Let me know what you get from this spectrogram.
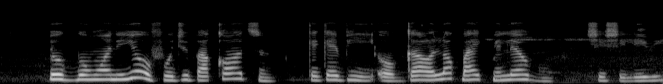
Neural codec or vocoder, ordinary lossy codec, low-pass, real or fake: none; none; 7.2 kHz; real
